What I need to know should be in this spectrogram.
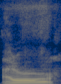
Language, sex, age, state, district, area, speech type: Assamese, male, 60+, Assam, Kamrup Metropolitan, urban, spontaneous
